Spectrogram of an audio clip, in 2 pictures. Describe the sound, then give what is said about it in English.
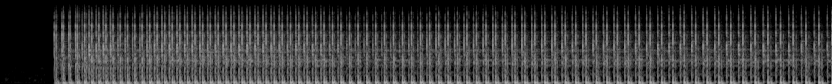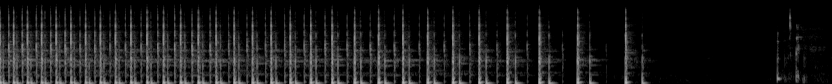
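A prize wheel spins during a card game. Its pointer ticks in a dense, rapid rattle, then the clicks spread out and slow until the wheel stops after about fourteen seconds, with one faint click later. “I'm going to spin the wheel again. Here it goes.”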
